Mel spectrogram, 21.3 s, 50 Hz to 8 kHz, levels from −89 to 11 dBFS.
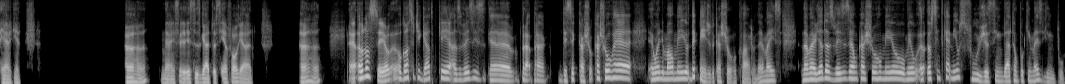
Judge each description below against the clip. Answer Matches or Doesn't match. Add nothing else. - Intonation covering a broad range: Matches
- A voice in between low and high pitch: Matches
